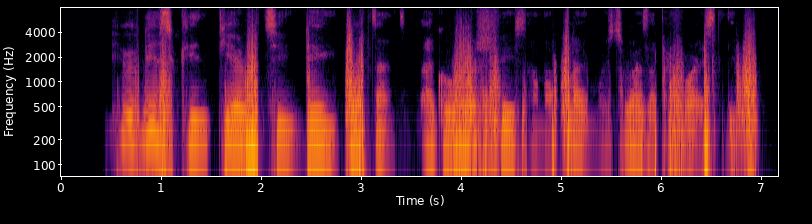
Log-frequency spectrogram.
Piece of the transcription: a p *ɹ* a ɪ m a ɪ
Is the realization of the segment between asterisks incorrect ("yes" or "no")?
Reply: yes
